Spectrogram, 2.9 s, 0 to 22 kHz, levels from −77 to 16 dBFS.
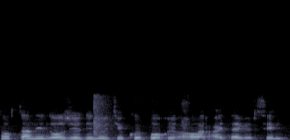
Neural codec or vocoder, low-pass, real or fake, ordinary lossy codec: none; 7.2 kHz; real; none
